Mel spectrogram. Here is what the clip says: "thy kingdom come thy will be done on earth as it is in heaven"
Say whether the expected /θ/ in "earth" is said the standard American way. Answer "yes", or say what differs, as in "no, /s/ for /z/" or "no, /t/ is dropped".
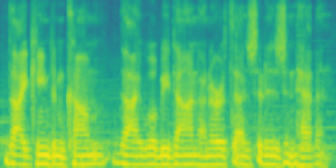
yes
